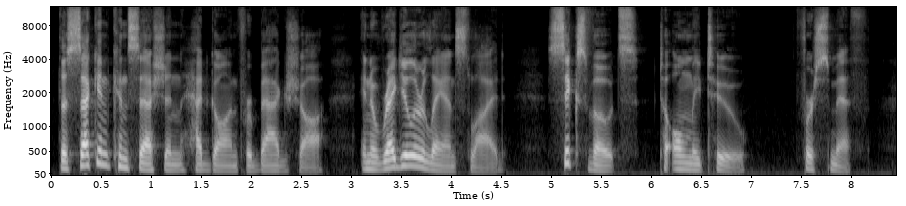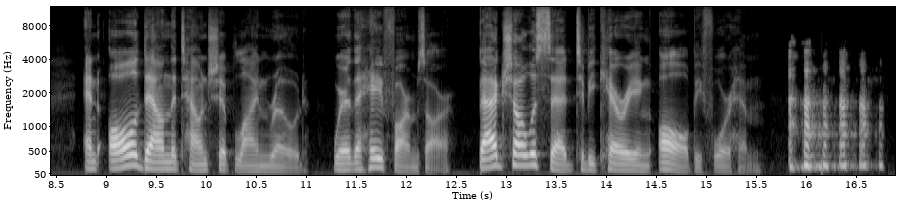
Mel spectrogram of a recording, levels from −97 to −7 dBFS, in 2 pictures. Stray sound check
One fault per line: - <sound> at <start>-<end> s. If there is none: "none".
- laugh at 15.8-16.8 s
